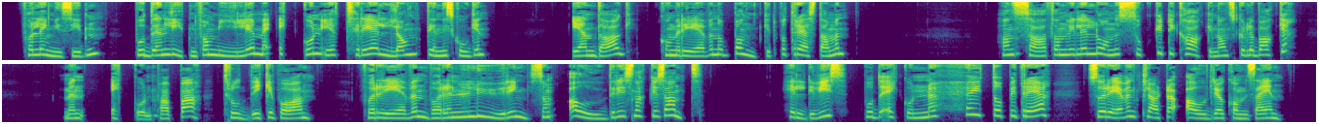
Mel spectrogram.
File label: norvegian girl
